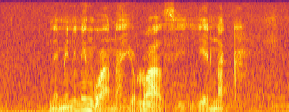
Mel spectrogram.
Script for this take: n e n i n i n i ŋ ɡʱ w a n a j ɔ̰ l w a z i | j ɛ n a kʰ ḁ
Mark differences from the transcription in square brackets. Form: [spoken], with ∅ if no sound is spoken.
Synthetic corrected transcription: n e [m] i n i n i ŋ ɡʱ w a n a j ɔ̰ l w a z i | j ɛ n a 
